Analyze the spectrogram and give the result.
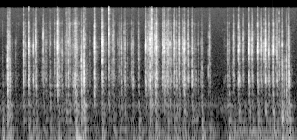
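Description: A white plastic computer keyboard is typed on fast with the fingertips of both hands. The result is a dense, steady run of short, sharp, bright clicks, each with a soft low thump underneath. The clicks stop quickly, with almost no ring.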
